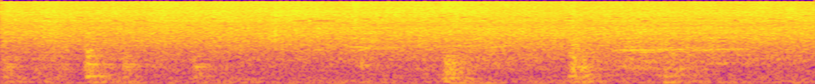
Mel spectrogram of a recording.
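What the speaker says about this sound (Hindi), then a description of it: "अभी इसको अच्छे से मिक्स करेंगे और प्याज का कलर बदली करेंगे" Onions fry in a pan, with a steady low sizzle under a few soft scraping stirs from a spoon at irregular intervals.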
